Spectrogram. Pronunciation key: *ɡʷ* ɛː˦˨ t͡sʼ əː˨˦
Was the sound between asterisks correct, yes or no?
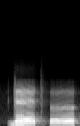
no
